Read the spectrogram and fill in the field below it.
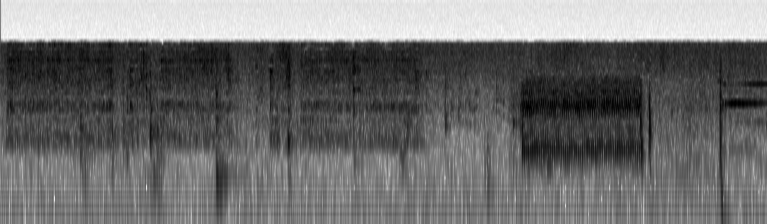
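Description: A telephone being dialed: a run of sharp clicks over a steady background hiss, then a sustained buzzy tone for about a second, followed by a last faint click. No one speaks.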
